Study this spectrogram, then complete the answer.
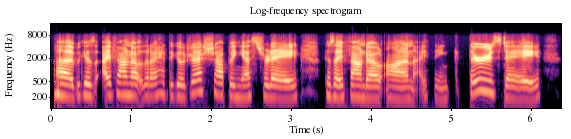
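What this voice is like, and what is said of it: Groggy just-woke-up voice, throat clearing. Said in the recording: “I'm still waking up, so my voice is, I'm clearing my throat a lot”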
